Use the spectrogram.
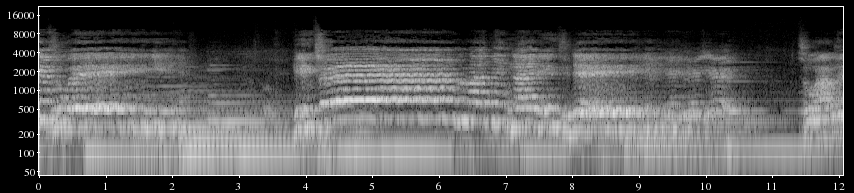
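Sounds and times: person singing slow song: 0:00.0 - 0:02.7, 0:03.7 - 0:12.0.

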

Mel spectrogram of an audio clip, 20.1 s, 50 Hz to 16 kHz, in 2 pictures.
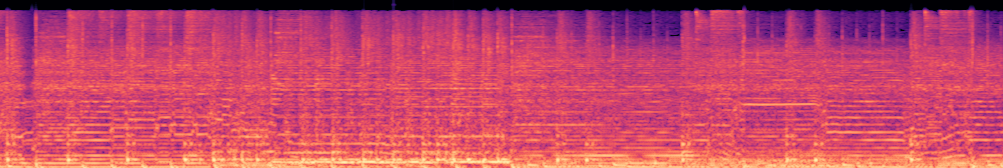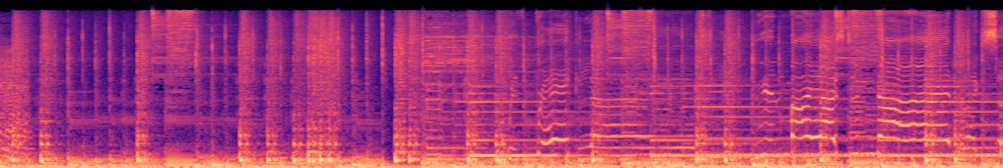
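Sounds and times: distorted electric guitars: 0:00.0 - 0:20.0
driving drum kit: 0:00.0 - 0:20.0.

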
